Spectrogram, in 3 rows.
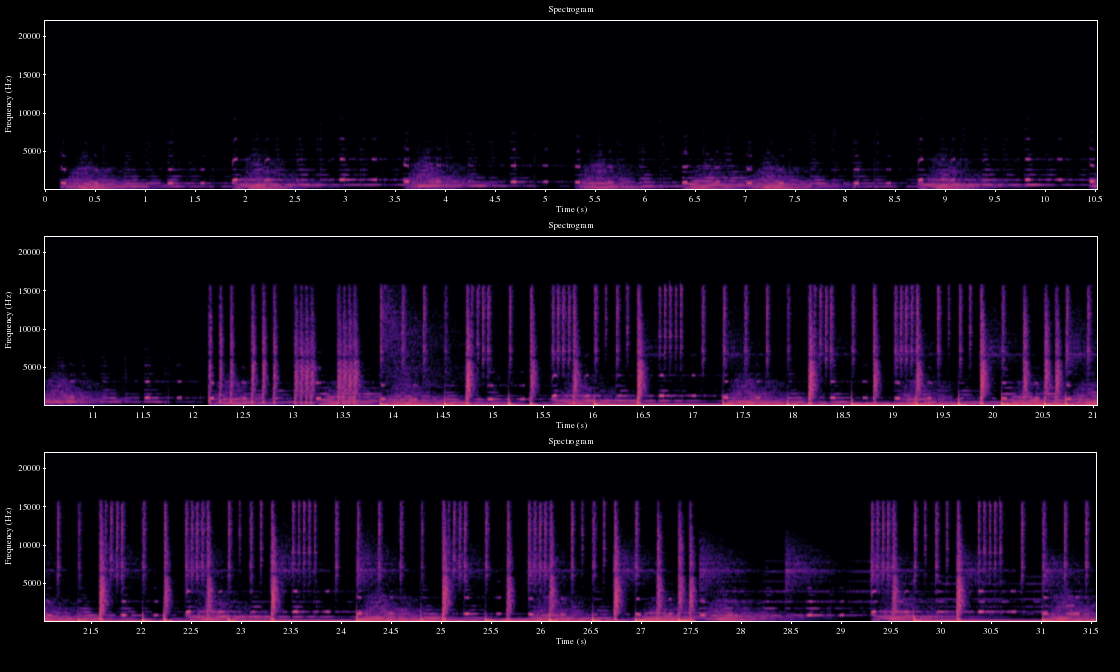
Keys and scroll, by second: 0.1 Down, 0.1 Up, 0.2 Up, 0.3 Up, 0.5 Down, 0.6 Down, 11.7 Down, 11.7 Down, 11.8 Down, 12.1-15.5 Down, 15.6 Down, 15.7 Down, 15.8 Down, 16.0 Down, 16.1 Down, 16.2 Down, 16.3 Down, 16.4 Down, 16.6 Up, 16.8 Down, 16.9 Down, 17.1-18.2 Down, 18.4 Up, 18.5 Up, 18.7 Down, 18.9 Down, 19.0 Down, 19.2-19.8 Down, 20.0 Down, 20.1 Down, 20.3 Down, 20.4-21.3 Down, 21.5 Up, 21.6 Up, 21.7 Up, 23.5-24.5 Down, 24.9-25.7 Down, 26.2 Down, 26.3 Down, 26.4-28.1 Down, 28.6 Up, 28.8 Up, 28.8-31.5 Down, 29.4 Up, 30.6 Up, 30.7 Up, 30.7 Up.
